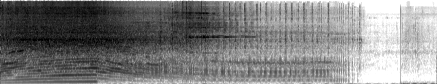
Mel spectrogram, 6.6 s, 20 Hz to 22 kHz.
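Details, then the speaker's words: 1997 Stihl Pro Series FS two-stroke trimmer, 90-degree weather: revs climb briefly then sag and fall away until nearly dying; when head speed drops it can't pull back into the power band, which is unusual even cold; lean low-speed carburettor mixture needing adjustment. "when the the head speed slows down the motor slows down it ain't got the oomph to to push itself back up into the power band"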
